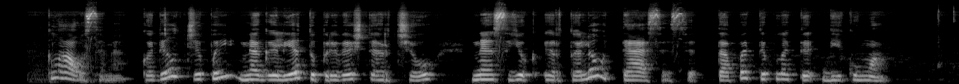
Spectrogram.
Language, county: Lithuanian, Utena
